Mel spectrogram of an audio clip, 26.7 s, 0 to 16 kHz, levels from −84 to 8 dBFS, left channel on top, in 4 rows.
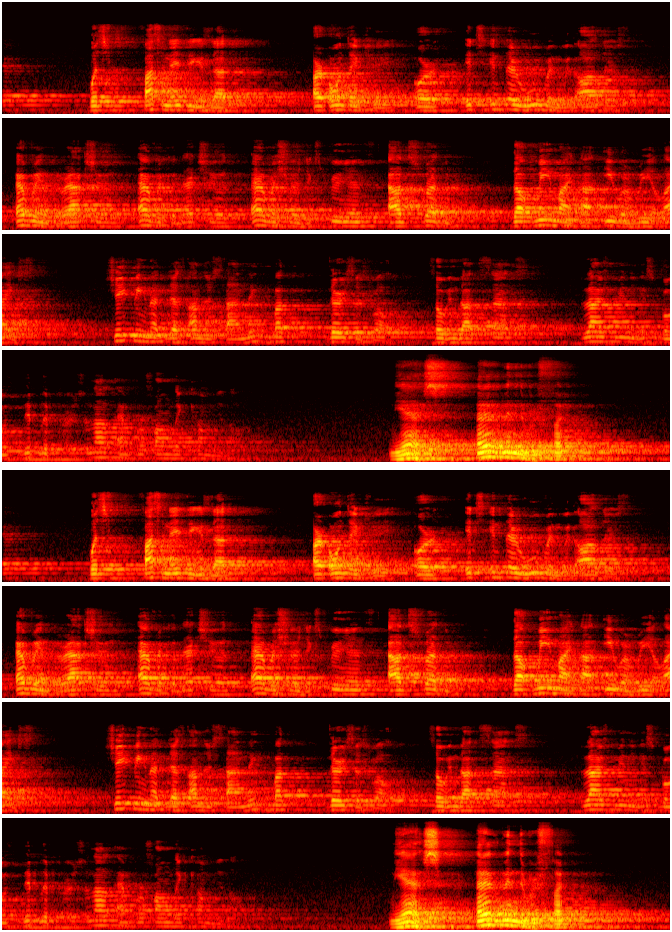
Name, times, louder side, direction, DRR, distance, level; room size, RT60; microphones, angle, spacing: voice 1, 1.4-2.2 3.1-4.4 4.6-6.2 6.8-11.2 11.8-13.6 14.4-16.2 16.6-17.3 17.7-18.5 19.1-22.4, right 1 dB, 15° right, 4 dB, 1.8 m, -29 dB
voice 2, 23.9-24.4 24.8-25.7, right 1 dB, 45° right, 6 dB, 2.1 m, -16 dB
29.0 x 25.0 x 7.1 m, 2.7 s
head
